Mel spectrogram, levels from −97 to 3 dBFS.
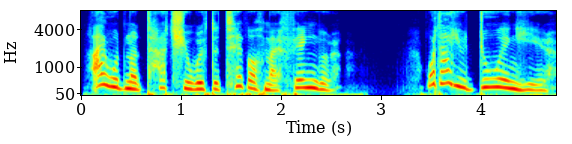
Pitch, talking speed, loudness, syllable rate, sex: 255 Hz, 200 wpm, -15 LUFS, 5.2 syllables/s, female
